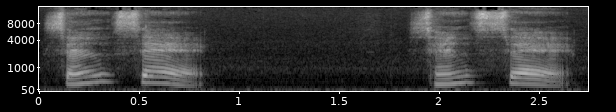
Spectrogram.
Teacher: This has the vowel e and i next to each other, so extend the se character like 先生, 先生, not 先生, 先生. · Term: long vowel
